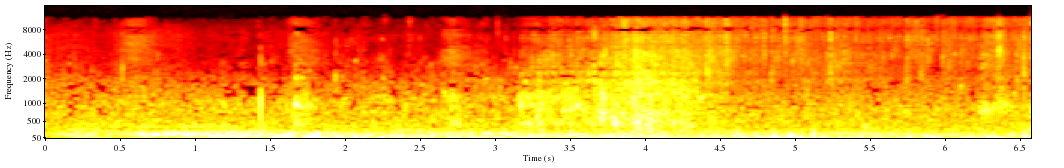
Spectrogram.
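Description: Lake water splashing and sloshing as a swimming dog reaches the bank and scrambles out, loudest about three to four and a half seconds in, over a steady low rumble.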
